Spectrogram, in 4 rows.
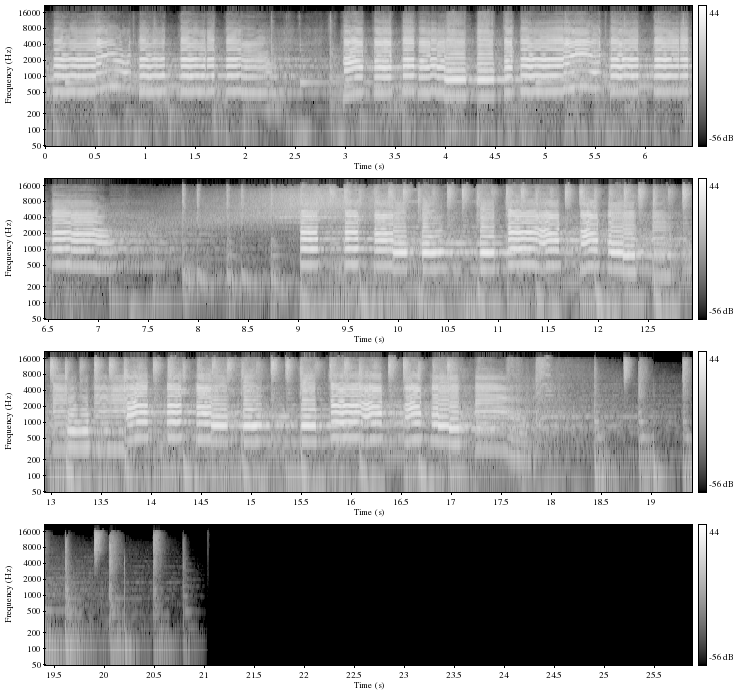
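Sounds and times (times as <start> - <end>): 
saxophone: 0.0 - 20.3.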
